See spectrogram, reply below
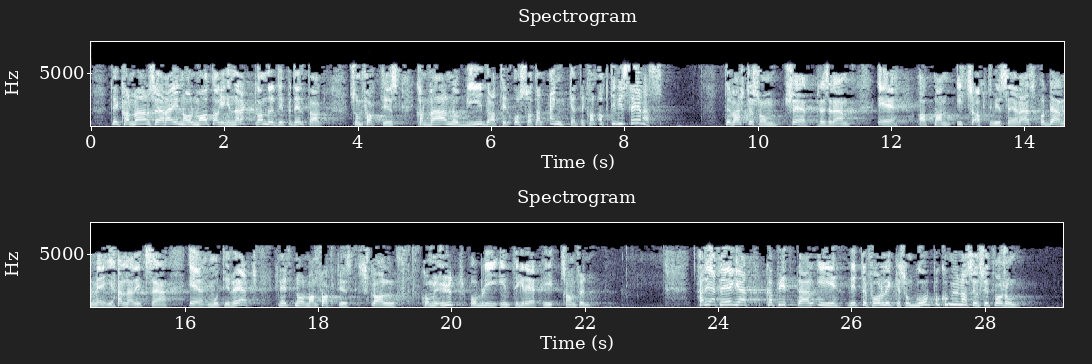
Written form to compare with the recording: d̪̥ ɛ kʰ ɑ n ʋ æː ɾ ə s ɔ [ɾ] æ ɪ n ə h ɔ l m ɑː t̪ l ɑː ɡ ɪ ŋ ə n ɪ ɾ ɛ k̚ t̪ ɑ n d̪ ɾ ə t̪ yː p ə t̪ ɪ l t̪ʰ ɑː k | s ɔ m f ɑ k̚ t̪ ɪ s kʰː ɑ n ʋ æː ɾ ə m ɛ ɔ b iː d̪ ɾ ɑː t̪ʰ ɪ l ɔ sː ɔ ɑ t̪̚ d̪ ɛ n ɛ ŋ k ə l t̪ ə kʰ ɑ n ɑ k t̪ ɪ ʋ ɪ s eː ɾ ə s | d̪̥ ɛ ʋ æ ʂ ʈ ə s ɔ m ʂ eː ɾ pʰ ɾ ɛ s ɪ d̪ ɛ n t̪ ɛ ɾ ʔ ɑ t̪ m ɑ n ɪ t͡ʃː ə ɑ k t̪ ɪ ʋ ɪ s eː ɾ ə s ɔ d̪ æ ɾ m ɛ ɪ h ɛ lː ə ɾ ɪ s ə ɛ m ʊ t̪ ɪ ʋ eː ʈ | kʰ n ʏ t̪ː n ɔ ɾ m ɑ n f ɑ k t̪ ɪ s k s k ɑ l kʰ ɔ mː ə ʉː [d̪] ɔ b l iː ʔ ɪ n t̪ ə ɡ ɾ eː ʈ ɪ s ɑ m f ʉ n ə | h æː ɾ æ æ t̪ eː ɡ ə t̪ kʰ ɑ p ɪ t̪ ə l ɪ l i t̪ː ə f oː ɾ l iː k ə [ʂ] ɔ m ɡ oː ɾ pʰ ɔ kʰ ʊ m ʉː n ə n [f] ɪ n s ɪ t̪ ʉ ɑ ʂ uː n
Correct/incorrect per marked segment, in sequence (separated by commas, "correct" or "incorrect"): correct, incorrect, incorrect, incorrect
